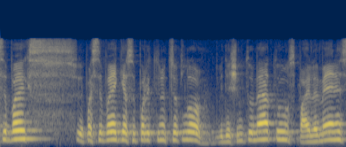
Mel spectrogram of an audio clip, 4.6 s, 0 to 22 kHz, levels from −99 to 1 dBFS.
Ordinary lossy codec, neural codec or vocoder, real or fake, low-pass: MP3, 96 kbps; none; real; 7.2 kHz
